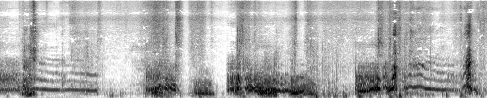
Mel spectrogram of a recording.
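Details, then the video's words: Toy Poodle puppies tugging at a toy together: short growly rumbles broken by higher whiny tonal notes, irregular bursts with pauses between. "강아지들이 줄다리기를~!!! 조금한게 성질이장난 아니네^^!!!!!!"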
